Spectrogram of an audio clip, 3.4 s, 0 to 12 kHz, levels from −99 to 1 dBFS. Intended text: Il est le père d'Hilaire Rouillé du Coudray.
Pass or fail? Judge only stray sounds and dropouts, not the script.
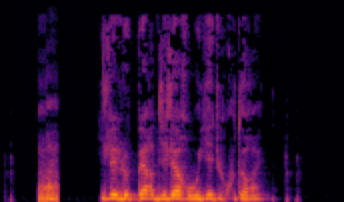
fail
